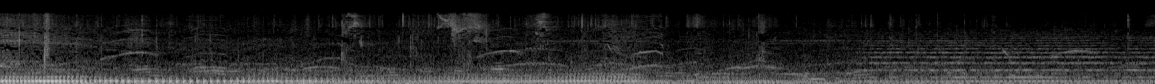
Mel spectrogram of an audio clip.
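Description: Footsteps crunch on dry dirt and gravel outdoors.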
